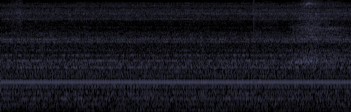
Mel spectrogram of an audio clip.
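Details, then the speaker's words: Chinese diesel heater with blue controller after switch-off: steady mid-pitch fan whir, no ticking or flutter, as the chamber gradually cools before the heater shuts itself off; normal cooldown. "But gradually that'll just, over a period of time now, that'll just cool down and then shut itself off."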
